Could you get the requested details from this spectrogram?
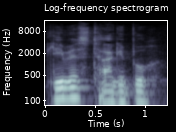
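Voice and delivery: slow, soft and weary; gloomy diary opening. Shown as a demonstration. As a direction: sigh it out like a sulking diarist. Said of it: "diary entry read aloud". (langsam, leise und niedergeschlagen)

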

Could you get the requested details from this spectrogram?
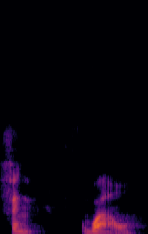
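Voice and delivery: usual speaking voice

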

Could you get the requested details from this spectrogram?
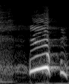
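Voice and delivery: a big real laugh bursting out; real loud laugh; loud burst of laughter. Real, not acted. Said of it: "And I'm like".

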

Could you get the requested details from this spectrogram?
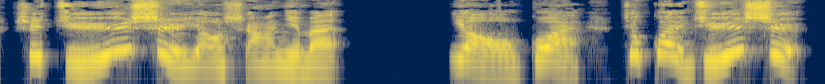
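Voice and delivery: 拔高音调大声发号施令; 挥枪高声宣判的恶霸; 丁八子喊. Acted. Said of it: "丁八子挥着驳壳枪喊". (恶霸司令高声喊话)

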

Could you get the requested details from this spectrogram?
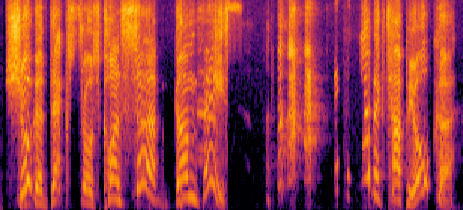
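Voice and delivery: high, loud halting reading of a label; jerky, very high mock Walken read; Christopher Walken impression. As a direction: read the gum label with odd Walken pauses. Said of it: "let's all do our Christopher Walken impression".

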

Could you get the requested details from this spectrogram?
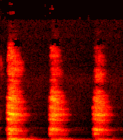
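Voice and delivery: quick sharp unvoiced gasps; short breaths. Shown as a demonstration. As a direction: pant in short breaths without voice. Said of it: "try to go short breaths with no vocals".

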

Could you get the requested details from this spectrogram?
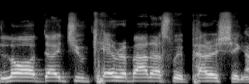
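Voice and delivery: loud, pleading cry of a desperate church; crying out to God. Retold or imitated. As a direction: call out to God, begging to be heard. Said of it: "We cried out and we said".

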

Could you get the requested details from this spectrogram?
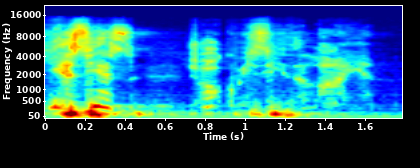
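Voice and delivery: put-on children's hushed whisper; imitating kids whispering. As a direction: whisper along like excited kids on safari. Kids play along in whispers.

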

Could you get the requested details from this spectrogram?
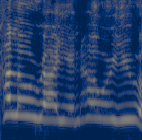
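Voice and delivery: squeaky-high, chirpy mock greeting; cheerful coworker. Morning person greets grumpy workmate, mock cheerful. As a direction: put on an over-cheerful falsetto. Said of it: "they're so cheerful too".

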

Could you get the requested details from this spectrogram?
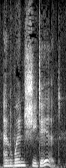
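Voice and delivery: ordinary delivery, nothing marked

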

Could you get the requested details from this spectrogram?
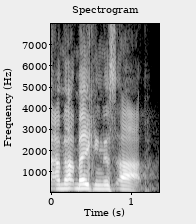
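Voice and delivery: ordinary talk, nothing marked

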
